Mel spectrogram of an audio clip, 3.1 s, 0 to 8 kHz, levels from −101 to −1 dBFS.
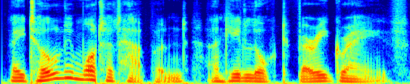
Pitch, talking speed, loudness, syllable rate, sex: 120 Hz, 215 wpm, -19 LUFS, 5.8 syllables/s, male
